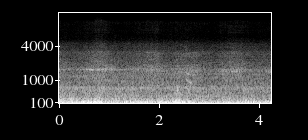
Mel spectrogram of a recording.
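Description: Motorcycle engine running steadily at riding speed, with wind rumbling on the microphone.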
